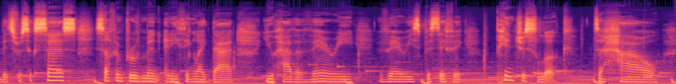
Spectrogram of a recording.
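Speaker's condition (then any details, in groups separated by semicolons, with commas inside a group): No condition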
